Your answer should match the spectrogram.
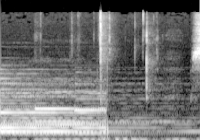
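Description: Playback of a trap beat's melody, sustained synth pad chords, which stops abruptly about a second in and leaves a faint fading tail.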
